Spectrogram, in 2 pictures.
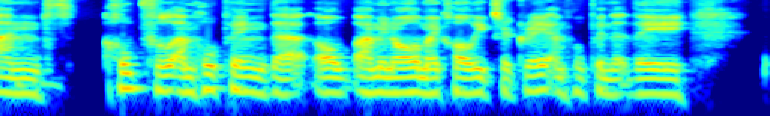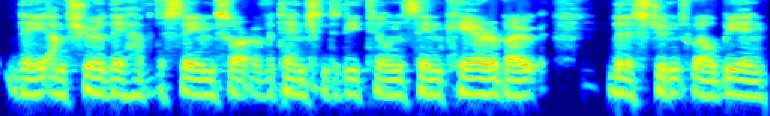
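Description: A man with a Scottish accent, fairly low in pitch, with monotone, flat intonation at a fairly quick pace. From Scotland, Fife. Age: 40s. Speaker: filmmaker and university lecturer. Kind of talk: interview.

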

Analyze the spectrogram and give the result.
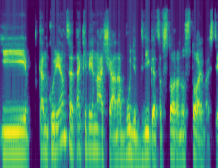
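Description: A man's medium-pitched voice, a plain, everyday voice, with fairly even intonation at a moderate pace, in a dry, close sound with no echo. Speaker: podcast co-host. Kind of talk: podcast interview.

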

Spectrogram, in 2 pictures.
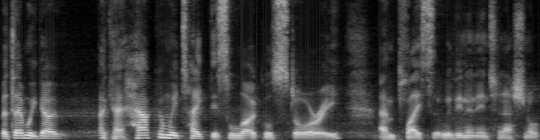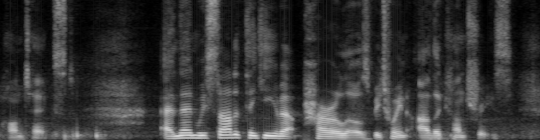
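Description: This man's intonation is lively. His pace stays moderate. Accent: Australian. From Sydney, Australia. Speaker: museum director. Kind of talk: panel discussion.

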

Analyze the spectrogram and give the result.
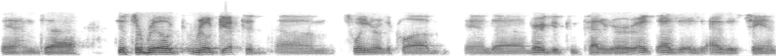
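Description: With an American accent, a man speaks fairly slowly in a very deep, low voice, his intonation monotone and flat. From Oklahoma, Bartlesville. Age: 50s. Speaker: golf club professional. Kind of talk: interview.

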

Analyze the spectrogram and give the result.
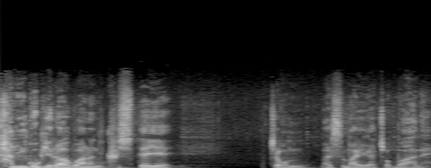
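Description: There is audible room echo as a man speaks at a fairly slow pace, somewhat breathy, with a dark, mellow tone and lively intonation. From South Korea, Chungcheong (Yesan). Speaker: pastor. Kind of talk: sermon.

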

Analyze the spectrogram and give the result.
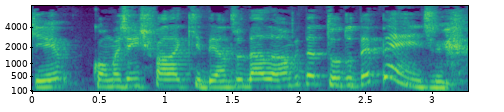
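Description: In a Rio de Janeiro accent, a woman speaks at a medium pitch and moderate pace, with noticeable background noise. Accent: carioca accent, noticeable. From Rio de Janeiro, Brazil. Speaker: UX researcher. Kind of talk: casual panel discussion.

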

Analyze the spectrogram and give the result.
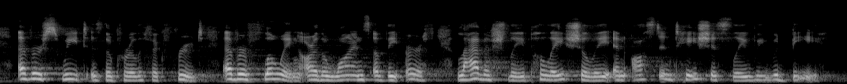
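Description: In an unremarkable speaking voice, a woman with an American accent and fairly high pitch talks at a moderate pace with hardly any pauses and ordinary pitch variation. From southern Arizona. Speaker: poet. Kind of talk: reading aloud; casual chat.

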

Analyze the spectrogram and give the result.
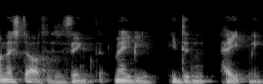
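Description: In a British accent, a man speaks at a moderate pace in a calm, somewhat breathy tone against a quiet background. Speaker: columnist reading his own column. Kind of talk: literary audiobook reading of a country column. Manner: calm, measured, understated.

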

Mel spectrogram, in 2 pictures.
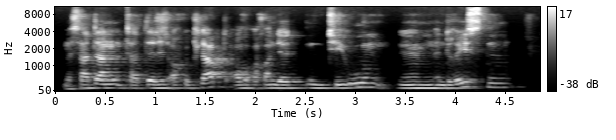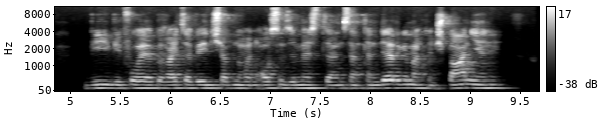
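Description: This man has a fairly high pitch and a monotone, flat intonation. He speaks at a moderate pace, with audible room echo. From eastern Germany (Vogtland, Saxony), born in Iraq. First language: not German (Iraq) (speaking German). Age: young. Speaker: politician, civil engineer. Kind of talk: interview.

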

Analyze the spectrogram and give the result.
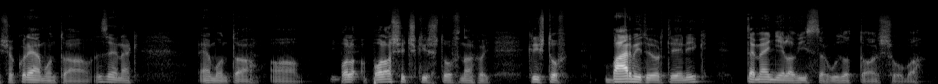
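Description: With long, frequent pauses and big swings in loudness, a man speaks at a fairly low pitch on a very clean recording with a silent background. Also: ordinary pitch variation, moderate pace. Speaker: sports journalist. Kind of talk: casual sports discussion.

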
